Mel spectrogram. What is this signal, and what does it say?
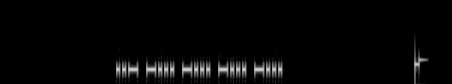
Morse code, heard as a keyed tone, about 40 wpm, 700 Hz. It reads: UBBBB
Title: Five Challenging Letter-Number Combinations 40wpm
